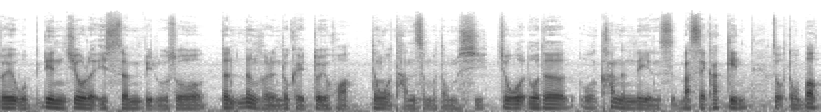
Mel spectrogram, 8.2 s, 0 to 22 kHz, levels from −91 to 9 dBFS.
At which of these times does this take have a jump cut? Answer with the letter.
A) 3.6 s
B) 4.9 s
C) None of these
A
